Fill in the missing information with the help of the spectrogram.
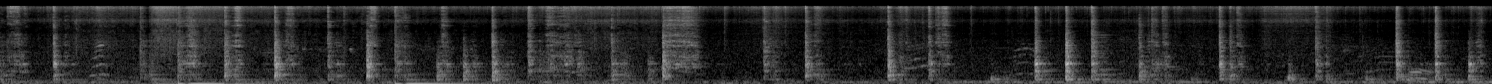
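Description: Metal spoon scraping and clicking irregularly against a hot flat griddle plate while a pounded chili paste fries in oil, sizzling steadily.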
